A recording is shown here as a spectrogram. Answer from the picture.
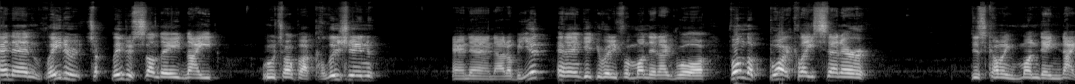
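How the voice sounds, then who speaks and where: Here a man speaks with a high pitch and a bright, sharp tone. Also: ordinary pitch variation, moderate pace. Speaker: wrestling podcaster. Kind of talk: casual vlog monologue. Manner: keeping voice down.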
